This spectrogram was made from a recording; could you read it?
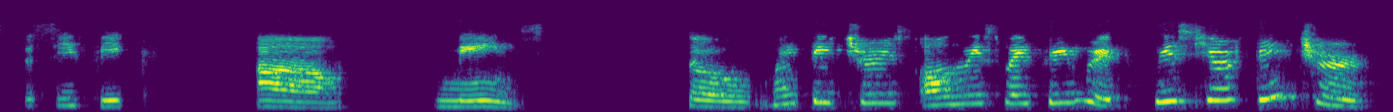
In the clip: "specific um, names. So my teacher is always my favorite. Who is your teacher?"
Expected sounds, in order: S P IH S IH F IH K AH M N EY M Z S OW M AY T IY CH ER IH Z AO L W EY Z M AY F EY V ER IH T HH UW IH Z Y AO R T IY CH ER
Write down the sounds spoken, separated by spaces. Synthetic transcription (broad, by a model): S P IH S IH F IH K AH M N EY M S OW M AY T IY CH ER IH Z AO L W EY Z M AY F EY V ER IH T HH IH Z Y AO R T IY CH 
